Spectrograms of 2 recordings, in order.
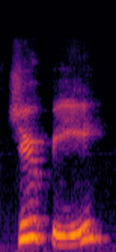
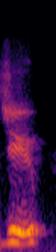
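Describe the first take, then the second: First: The name ends with a final vowel sound. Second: The name ends without a final vowel sound. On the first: The speaker calls it right. "the correct pronunciation is Jupy. The E is not silent" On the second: The speaker calls it wrong. "it has always been out pronounced Jupe"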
